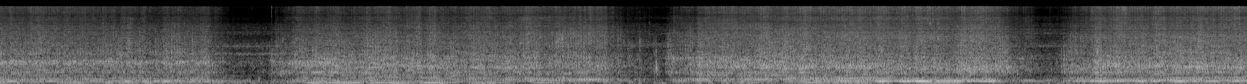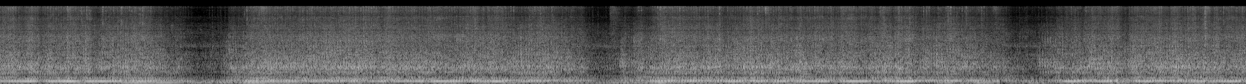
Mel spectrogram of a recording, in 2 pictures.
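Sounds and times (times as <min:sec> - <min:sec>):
concrete mixer humming: 0:00.0 - 0:24.9.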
